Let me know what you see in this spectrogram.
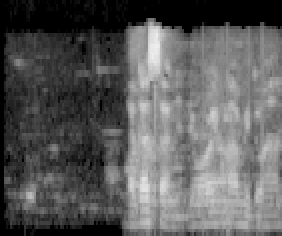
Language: Kinyarwanda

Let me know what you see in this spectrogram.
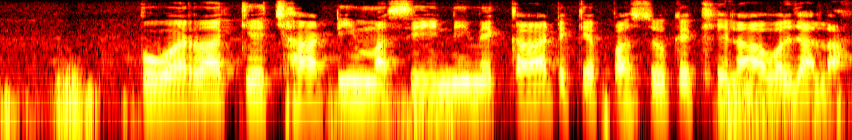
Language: Bhojpuri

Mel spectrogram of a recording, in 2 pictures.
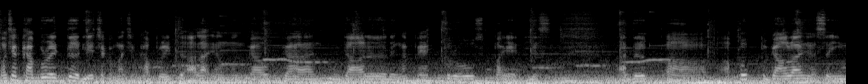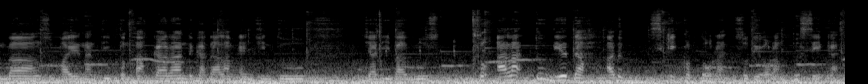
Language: Malay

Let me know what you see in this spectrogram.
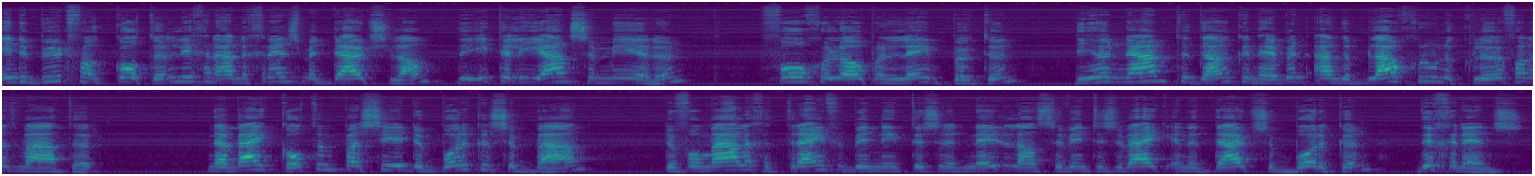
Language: Dutch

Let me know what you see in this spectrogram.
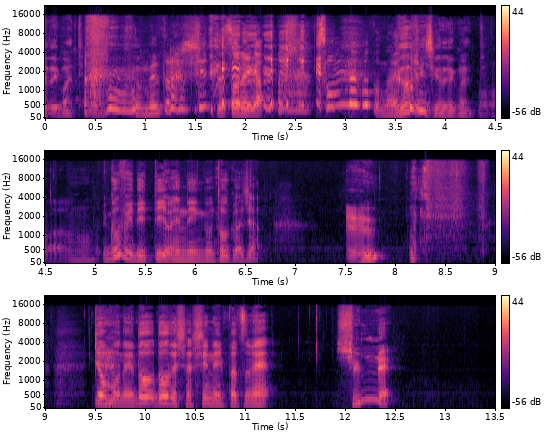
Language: Japanese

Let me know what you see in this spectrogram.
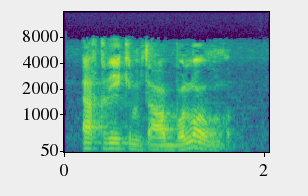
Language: Kabyle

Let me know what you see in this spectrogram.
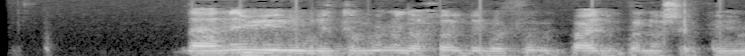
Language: Pashto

